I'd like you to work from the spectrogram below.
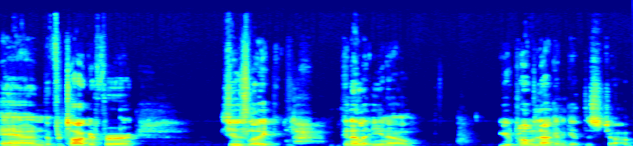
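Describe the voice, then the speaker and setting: Long, frequent pauses from a man speaking at a moderate speed. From Los Angeles, Koreatown. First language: Spanish. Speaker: actor and hand model. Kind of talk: interview. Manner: casual, filler-heavy.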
